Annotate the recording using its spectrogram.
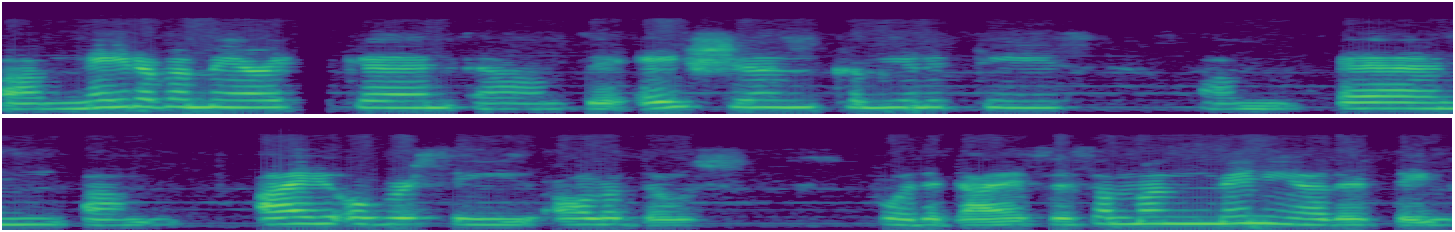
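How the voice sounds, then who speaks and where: A woman with a normal speaking voice, fairly high in pitch, ordinary pitch variation and a fairly slow pace. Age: 60s. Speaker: church administrator. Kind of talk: interview.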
